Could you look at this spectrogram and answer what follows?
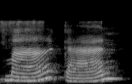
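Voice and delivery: MAKAN very slowly stretched with a swooping tune; odd, unnatural tune. Shown as a demonstration. Teacher imitating someone who sounds odd, strangely sung-out makan. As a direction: drag makan out strangely, rising at the end. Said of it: "merasa aneh aja kalau ada orang bilang".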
